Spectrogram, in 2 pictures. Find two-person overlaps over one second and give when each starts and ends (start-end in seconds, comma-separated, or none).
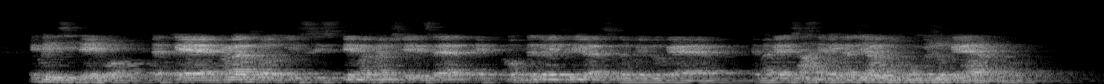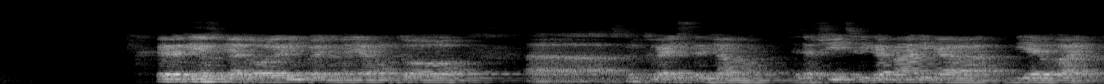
8.0-9.8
